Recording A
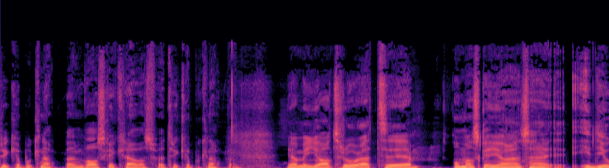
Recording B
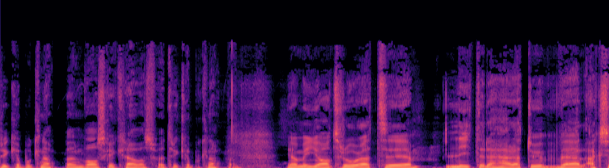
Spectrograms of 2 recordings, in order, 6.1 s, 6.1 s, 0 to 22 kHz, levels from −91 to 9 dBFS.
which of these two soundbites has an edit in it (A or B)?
B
